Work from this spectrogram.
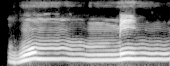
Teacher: মিম সাকিনের পরে মিম এসছে, ঈদগামে স্বাভাবিক।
